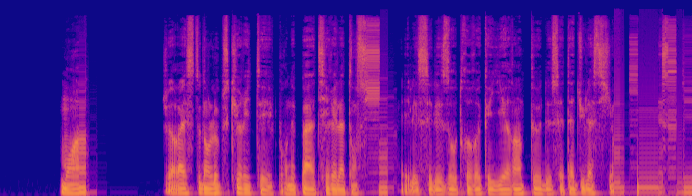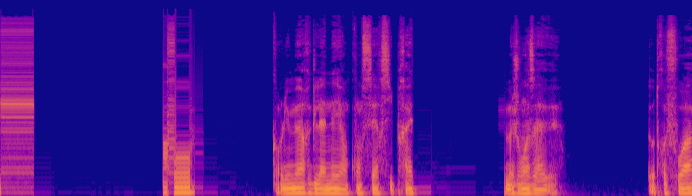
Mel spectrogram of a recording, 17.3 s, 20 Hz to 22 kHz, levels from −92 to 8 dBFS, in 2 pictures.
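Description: Robotic sound from repeated short buffers at 0.99–1.92, 4.60–4.96, 7.68–11.70 and 13.88–14.96 s: a rigid 100 Hz buzz, likely from one 10 ms buffer looping while new audio is skipped. Waveforms show identical 10 ms cycles, and spectrograms show evenly spaced harmonic lines.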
